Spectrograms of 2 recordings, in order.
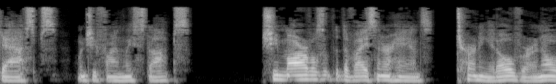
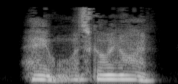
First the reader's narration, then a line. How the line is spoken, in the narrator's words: Kat murmurs sleepily from the back seat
